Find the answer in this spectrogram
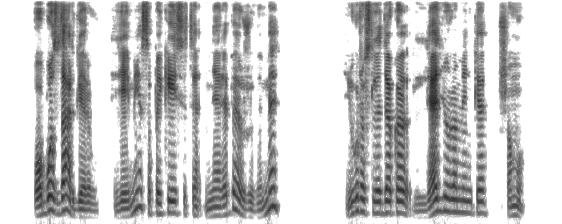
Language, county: Lithuanian, Šiauliai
